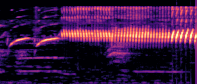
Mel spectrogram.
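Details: Canary singing a clear, prolific rolling song used to stimulate silent canaries to sing: two rising whistled notes, then a long, fast, even roll that ends in a quicker pulsed trill.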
